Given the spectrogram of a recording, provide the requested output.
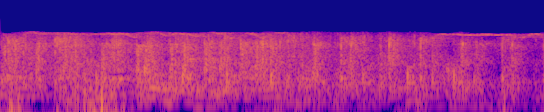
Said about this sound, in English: Without the clapping, the whistle just... So why don't everybody clap so she can whistle? Go ahead. There you go.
